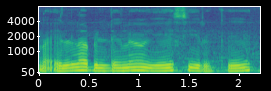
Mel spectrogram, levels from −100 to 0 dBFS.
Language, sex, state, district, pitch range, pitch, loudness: Tamil, male, Tamil Nadu, Kanyakumari, 120-135 Hz, 125 Hz, -14 LUFS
